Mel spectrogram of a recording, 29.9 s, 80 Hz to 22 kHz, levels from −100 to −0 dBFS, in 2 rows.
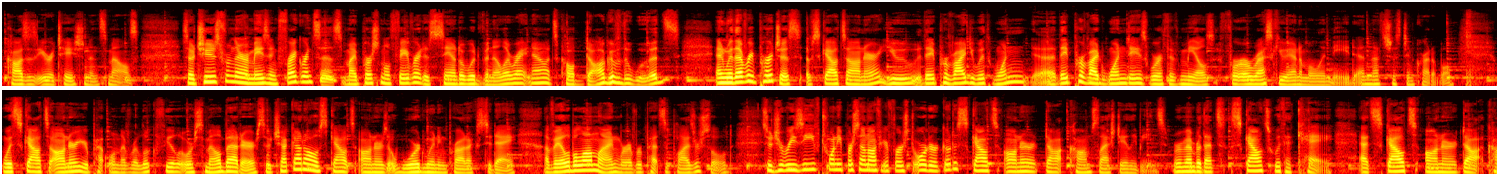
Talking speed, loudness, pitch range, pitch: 205 wpm, -25 LUFS, 145-195 Hz, 165 Hz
